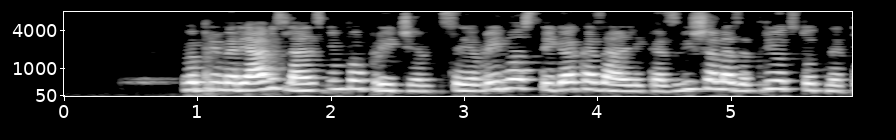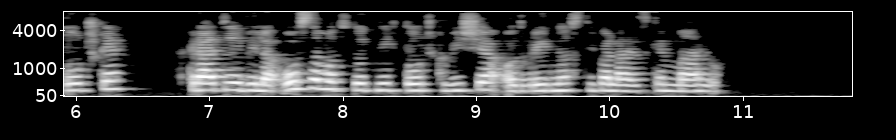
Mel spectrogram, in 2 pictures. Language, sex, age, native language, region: Slovenian, female, 18-29, Slovenian, Central Slovenia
